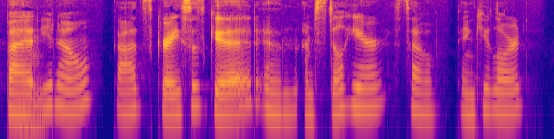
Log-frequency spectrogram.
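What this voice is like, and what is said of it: Sounds sick, slightly congested. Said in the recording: “This show makes you well when you're sick ... your nose is not running ... you can kind of hear it in my voice a little bit”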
